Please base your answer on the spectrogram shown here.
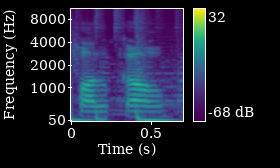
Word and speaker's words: Falcao: time of deadline day who would have thought pronounced falcao damn it's uh getting intense these uh these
